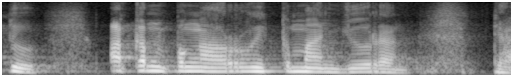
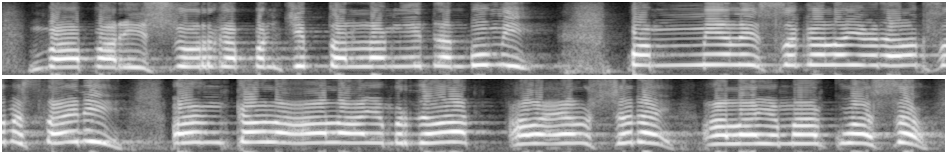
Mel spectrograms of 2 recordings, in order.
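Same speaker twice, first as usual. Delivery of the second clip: loud grand prayer; 2 semitones lower, 4 dB louder than usual. Shown as a demonstration. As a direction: pray it big, like a healing preacher with the whole room listening. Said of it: "doa yang keras atau intonasi".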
